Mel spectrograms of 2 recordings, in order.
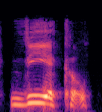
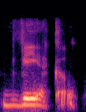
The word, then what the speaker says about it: vehicle: this I would say the most common is with three syllables vehicle but it's quite a tricky one you know and the stress is at the beginning so vehicle okay so you know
